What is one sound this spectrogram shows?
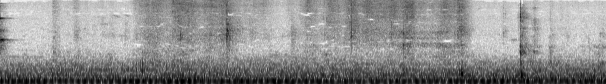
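Paper crinkles as a napkin is used.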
